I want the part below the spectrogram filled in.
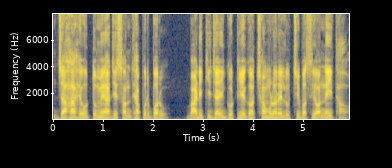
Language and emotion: Odia, neutral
